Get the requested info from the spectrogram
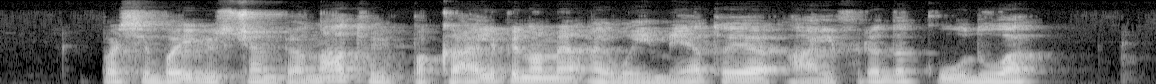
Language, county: Lithuanian, Panevėžys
